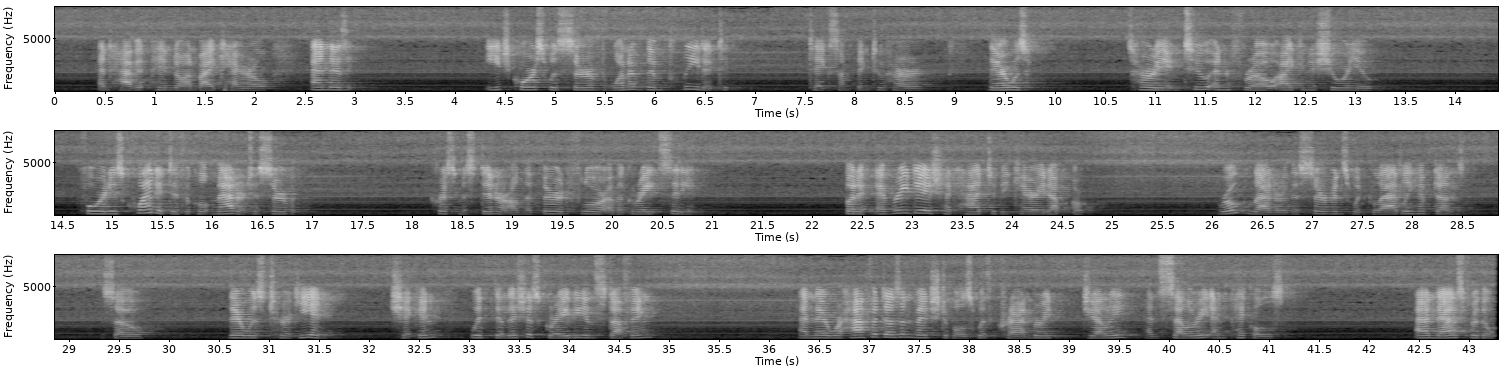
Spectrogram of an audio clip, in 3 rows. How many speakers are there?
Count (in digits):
1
